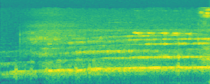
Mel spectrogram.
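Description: Air-raid siren winding up, its pitch rising and then levelling off into a steady tone about one and a half seconds in.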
